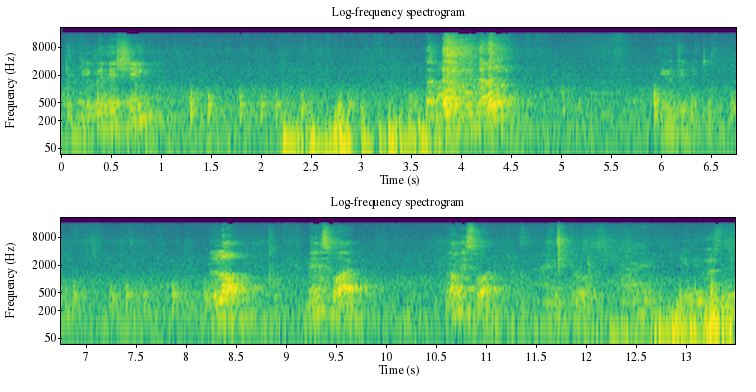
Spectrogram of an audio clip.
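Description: A man speaks calmly and explains.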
